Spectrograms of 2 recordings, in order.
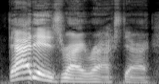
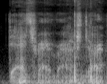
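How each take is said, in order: First: Said in the usual way. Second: Barely audible whispered echo. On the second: Pretend. Podcaster echoing his own answer to Rockstar, whispered. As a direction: repeat it under your breath, voiceless.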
